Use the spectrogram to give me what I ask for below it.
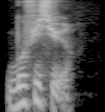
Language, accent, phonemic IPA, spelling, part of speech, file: French, France, /bu.fi.syʁ/, bouffissure, noun, LL-Q150 (fra)-bouffissure.wav
- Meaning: swollen flesh, intumescence (especially referring to soft swellings without redness)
